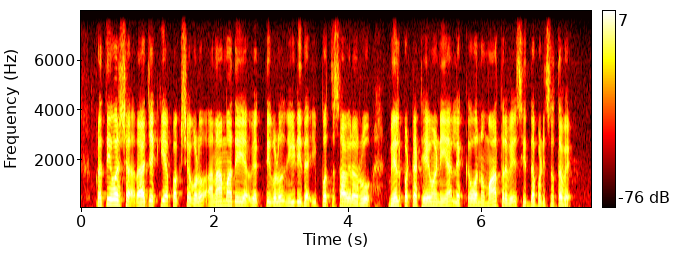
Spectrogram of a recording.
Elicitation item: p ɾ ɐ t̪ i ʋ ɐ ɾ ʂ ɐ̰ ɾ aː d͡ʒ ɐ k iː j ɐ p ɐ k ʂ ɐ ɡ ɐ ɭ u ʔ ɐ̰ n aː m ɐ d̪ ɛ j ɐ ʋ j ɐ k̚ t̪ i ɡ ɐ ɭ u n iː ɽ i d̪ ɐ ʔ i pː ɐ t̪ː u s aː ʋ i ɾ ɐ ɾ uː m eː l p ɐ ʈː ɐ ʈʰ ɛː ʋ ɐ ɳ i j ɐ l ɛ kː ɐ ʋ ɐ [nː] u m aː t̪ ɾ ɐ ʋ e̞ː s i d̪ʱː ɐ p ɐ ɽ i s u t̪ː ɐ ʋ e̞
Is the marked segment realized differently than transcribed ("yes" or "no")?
no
